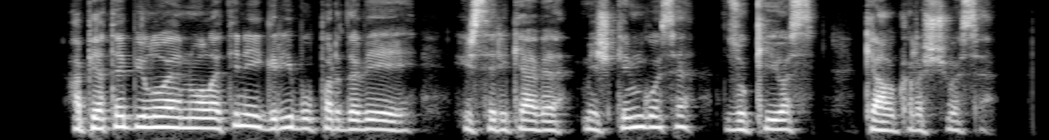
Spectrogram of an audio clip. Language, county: Lithuanian, Alytus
